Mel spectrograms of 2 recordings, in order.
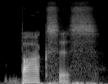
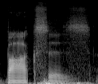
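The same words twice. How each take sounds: First: The word ends with an s sound. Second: The word ends with a z sound. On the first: The speaker calls it wrong. "don't say boxes" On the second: The speaker calls it right. "say boxes... That final S is pronounced as Z"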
